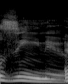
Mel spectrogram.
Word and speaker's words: Xenu: and this guy's name is General Xenu. – General Xenu. – And that's spelled X-E-N-U.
